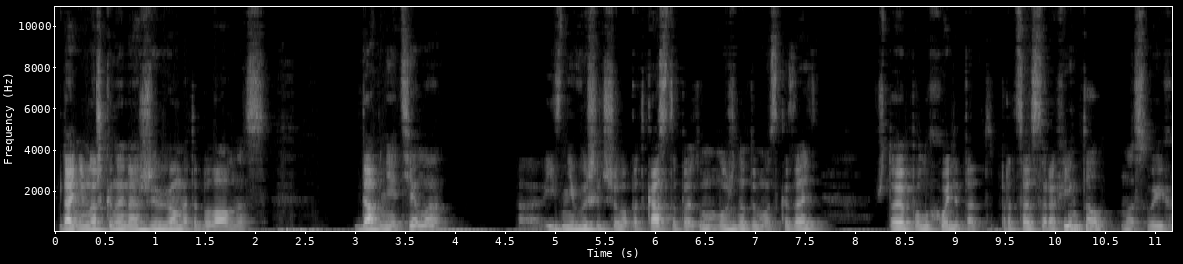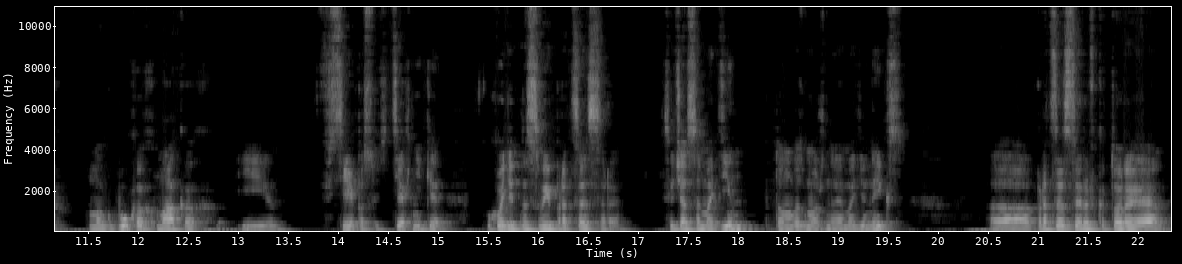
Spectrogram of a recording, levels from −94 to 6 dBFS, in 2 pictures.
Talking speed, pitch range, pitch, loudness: 120 wpm, 115-130 Hz, 120 Hz, -38 LUFS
